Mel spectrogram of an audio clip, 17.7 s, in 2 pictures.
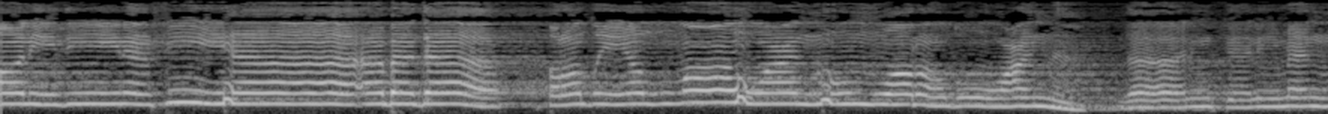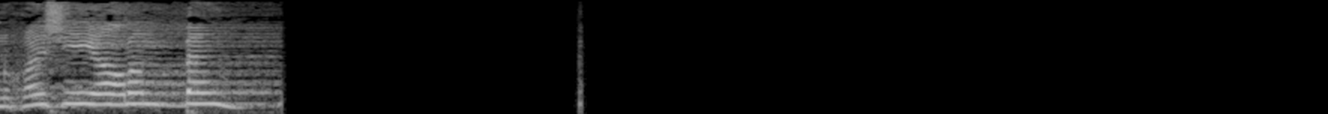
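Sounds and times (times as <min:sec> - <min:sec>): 
Quran recitation: 0:00.0 - 0:10.8.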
